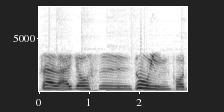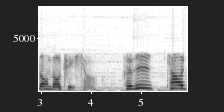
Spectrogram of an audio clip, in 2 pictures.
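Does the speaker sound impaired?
Yes: cerebral palsy.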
